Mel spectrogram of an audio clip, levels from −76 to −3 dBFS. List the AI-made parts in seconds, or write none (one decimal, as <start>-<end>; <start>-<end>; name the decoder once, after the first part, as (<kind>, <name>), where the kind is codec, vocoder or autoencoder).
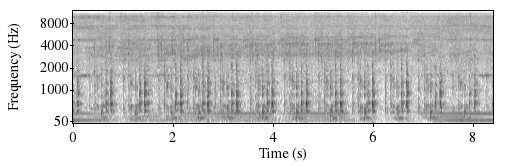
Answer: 0.0-1.5 (autoencoder, DAC-VAE); 2.5-3.5; 5.9-8.4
